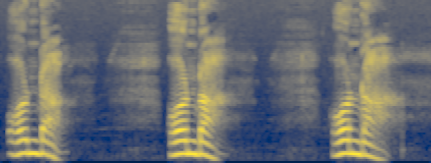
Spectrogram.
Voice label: "where", Ponosakan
